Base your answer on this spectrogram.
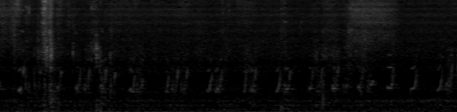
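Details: A family of pet guinea pigs makes quick chirping squeaks, around a dozen short notes in close succession, evenly paced, with a brief rustle near the start and a steady low background hum.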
